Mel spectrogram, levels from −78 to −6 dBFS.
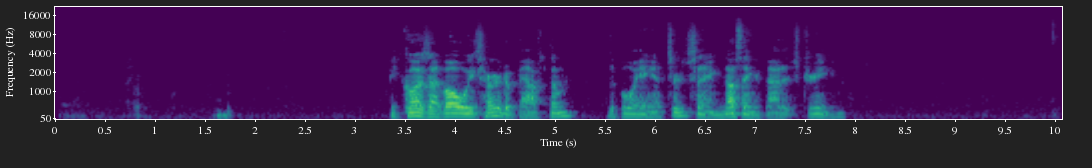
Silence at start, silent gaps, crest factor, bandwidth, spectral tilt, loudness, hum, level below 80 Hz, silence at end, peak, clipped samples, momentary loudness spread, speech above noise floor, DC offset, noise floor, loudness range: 0.8 s; none; 24 dB; 14.5 kHz; -6 dB/octave; -30 LUFS; none; -64 dBFS; 2.2 s; -8 dBFS; under 0.1%; 23 LU; 39 dB; under 0.1%; -68 dBFS; 7 LU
